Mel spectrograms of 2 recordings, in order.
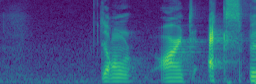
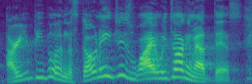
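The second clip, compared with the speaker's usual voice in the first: incredulous; 8 semitones higher, 4 dB quieter, faster than usual. Retold or imitated. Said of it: "people in Europe would be like".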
